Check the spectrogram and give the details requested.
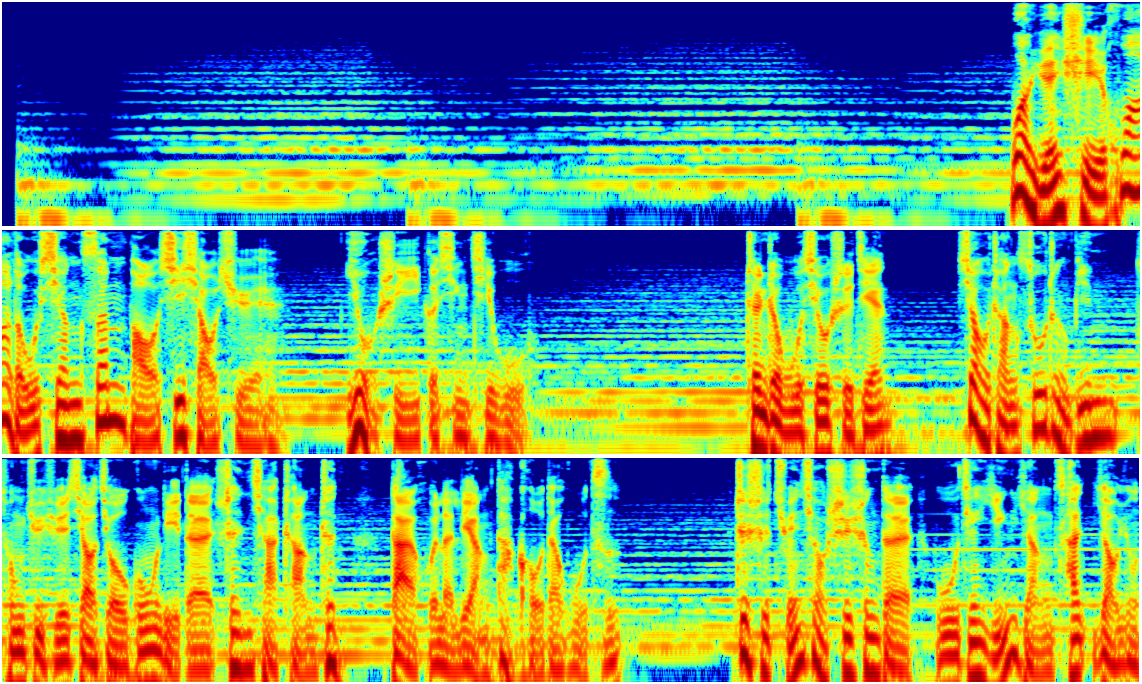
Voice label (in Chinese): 纪录片 人物, 男国; 大山里的承诺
